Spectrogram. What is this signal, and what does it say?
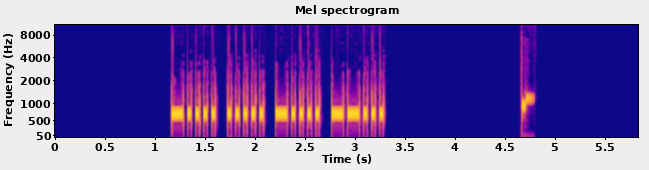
Morse code, heard as a keyed tone, about 30 wpm, 700 Hz. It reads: 6567
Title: Numbers - 4-Digit 30wpm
